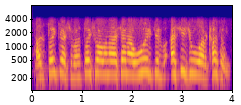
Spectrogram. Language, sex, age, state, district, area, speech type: Kashmiri, male, 45-60, Jammu and Kashmir, Anantnag, rural, conversation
